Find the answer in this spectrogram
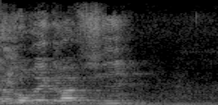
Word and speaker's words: chorégraphie: Christina, chorégraphie. Alors, en français, on entend corps et graphie.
